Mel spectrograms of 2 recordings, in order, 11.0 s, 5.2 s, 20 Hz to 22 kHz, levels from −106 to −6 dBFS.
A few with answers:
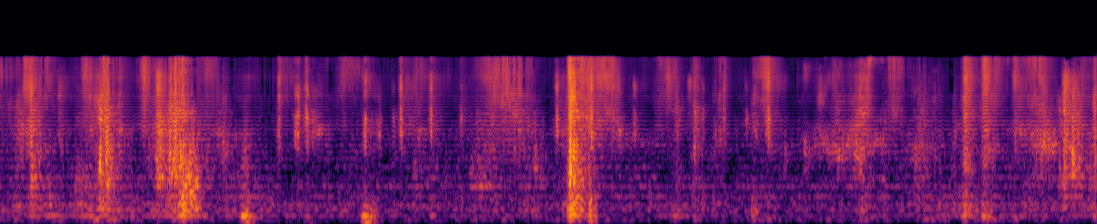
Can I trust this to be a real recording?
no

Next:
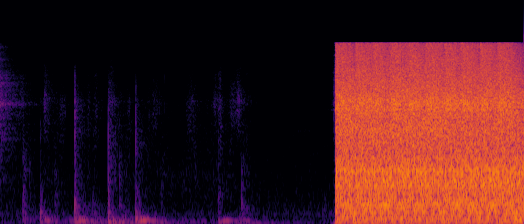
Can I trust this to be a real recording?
no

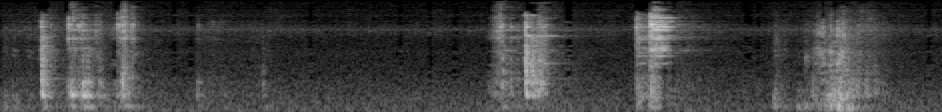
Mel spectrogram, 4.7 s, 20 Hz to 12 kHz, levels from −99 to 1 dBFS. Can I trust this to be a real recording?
no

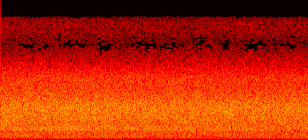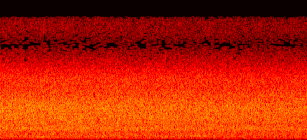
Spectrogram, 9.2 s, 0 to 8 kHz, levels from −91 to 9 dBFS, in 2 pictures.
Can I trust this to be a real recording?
yes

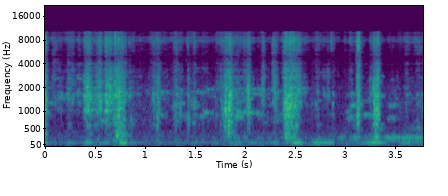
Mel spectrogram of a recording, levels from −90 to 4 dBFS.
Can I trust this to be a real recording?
no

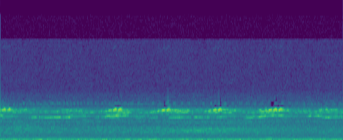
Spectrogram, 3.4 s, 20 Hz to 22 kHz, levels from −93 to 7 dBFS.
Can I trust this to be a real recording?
yes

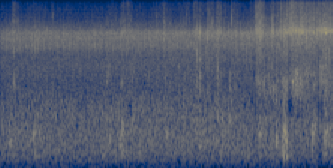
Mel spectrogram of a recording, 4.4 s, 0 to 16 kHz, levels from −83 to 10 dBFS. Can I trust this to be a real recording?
no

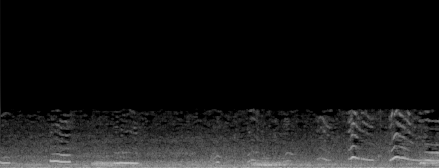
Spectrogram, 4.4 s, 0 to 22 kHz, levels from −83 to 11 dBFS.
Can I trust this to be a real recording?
no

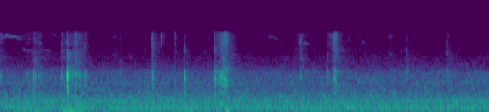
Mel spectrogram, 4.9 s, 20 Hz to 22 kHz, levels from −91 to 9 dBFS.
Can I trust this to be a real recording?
no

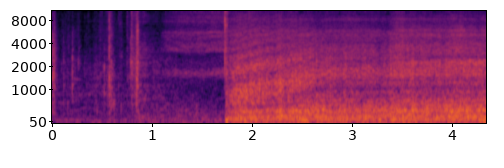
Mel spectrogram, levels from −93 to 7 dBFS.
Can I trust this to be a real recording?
no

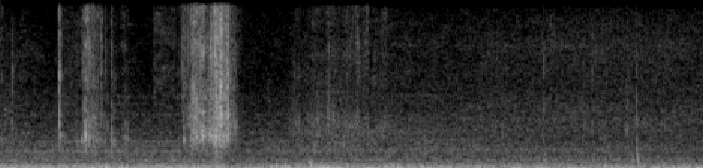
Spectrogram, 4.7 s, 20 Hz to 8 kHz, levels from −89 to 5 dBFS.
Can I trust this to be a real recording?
yes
